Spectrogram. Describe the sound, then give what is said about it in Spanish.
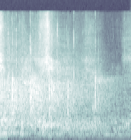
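An audience applauding, a dense wash of many hands clapping at a steady level throughout, with no voices standing out. “Quiero que corras al autisterio, no que aplaudas.”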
